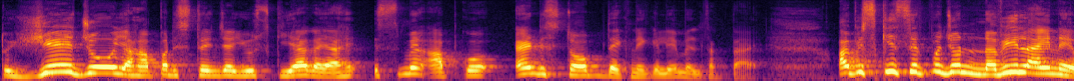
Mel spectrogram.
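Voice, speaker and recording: A woman's voice: medium pitch, a little mellow. Woman teaching a poetry lesson, spelling out terms. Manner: explanatory, repeats key terms and spells them out; checks in with listeners with rhetorical questions. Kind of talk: exam-prep literature lecture.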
